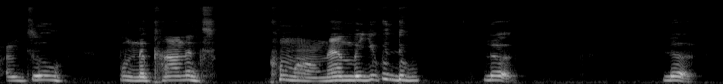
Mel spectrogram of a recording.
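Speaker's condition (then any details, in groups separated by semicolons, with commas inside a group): Cerebral palsy; cannot walk, uses wheelchair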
